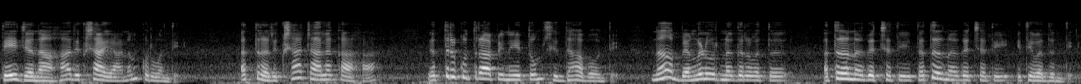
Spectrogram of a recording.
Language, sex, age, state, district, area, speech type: Sanskrit, female, 60+, Karnataka, Dakshina Kannada, urban, spontaneous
